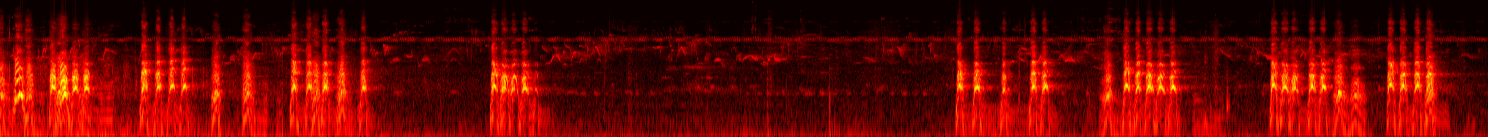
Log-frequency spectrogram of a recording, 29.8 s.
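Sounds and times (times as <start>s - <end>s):
dog at Egerturistaház: 0.0s - 7.5s, 9.8s - 10.9s, 19.0s - 21.2s, 22.0s - 24.6s, 25.4s - 29.0s.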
